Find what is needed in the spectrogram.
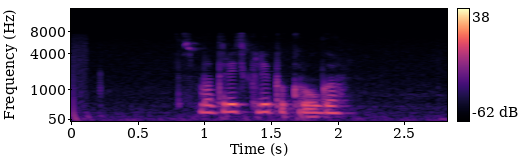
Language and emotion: Russian, neutral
